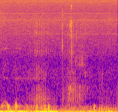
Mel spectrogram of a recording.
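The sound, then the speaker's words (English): A female cat purrs right up against the microphone, a low rumbling throb with a steady pulsing rhythm and a few soft breathy clicks, no voices present. “She's purred into the mic a bit.”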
